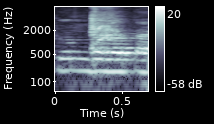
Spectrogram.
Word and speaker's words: কুন্দলতা: এবং এনার সম্বন্ধে, পৌর্ণমাসী সম্বন্ধে যেমন বলে না, পৌর্ণমাসী কুন্দলতা জয় বীরাবিন্দ, অনেকে ওই জায়গাটা একটু অন্যরকম বলে, কিন্তু ওর আসল উচ্চারণ হলো পৌর্ণমাসী কুন্দলতা। কুন্দ পয়রস্যু দন্তার নয়, কুন্দলতা।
